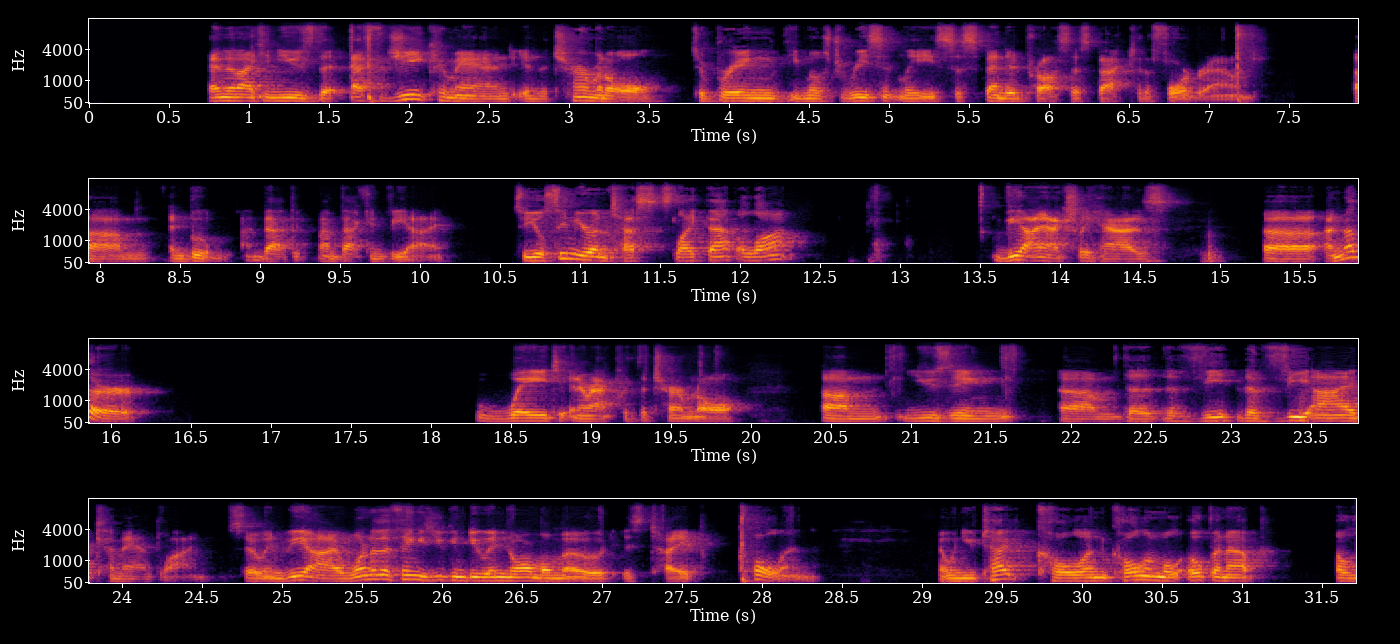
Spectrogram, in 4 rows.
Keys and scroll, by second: 1.7 typing, 3.0 typing, 7.4 Return.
